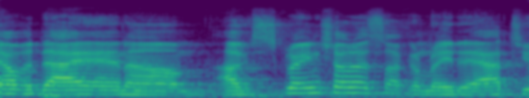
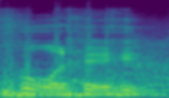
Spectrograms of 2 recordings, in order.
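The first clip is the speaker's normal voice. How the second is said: laughing disbelief; 3 semitones lower, 10 dB louder than usual. Real, not acted. Echoes the boy's age, laughing.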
